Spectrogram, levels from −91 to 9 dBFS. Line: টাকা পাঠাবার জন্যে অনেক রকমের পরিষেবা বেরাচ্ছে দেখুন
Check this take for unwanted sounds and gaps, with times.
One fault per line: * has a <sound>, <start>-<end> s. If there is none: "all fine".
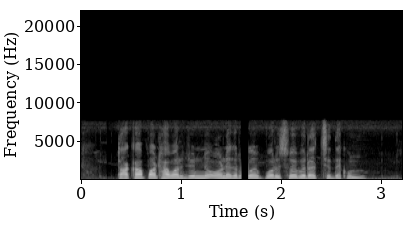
* has a dropout, 1.6-1.7 s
